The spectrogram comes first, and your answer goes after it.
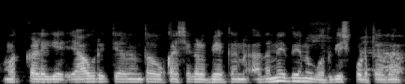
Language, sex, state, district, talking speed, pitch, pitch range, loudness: Kannada, male, Karnataka, Bijapur, 135 wpm, 120 Hz, 120-125 Hz, -16 LUFS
